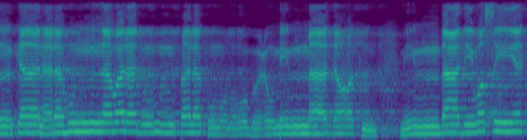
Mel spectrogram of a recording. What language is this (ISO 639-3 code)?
ara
